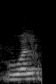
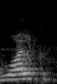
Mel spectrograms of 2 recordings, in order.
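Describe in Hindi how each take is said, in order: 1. इस शब्द में L की आवाज़ बोली जाती है। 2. इस शब्द में L की आवाज़ बोली जाती है।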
